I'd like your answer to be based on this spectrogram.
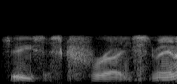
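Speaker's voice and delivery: low, slow, drawn-out Jesus Christ; exasperated groan. Real, not acted. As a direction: sigh it out in disgust.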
